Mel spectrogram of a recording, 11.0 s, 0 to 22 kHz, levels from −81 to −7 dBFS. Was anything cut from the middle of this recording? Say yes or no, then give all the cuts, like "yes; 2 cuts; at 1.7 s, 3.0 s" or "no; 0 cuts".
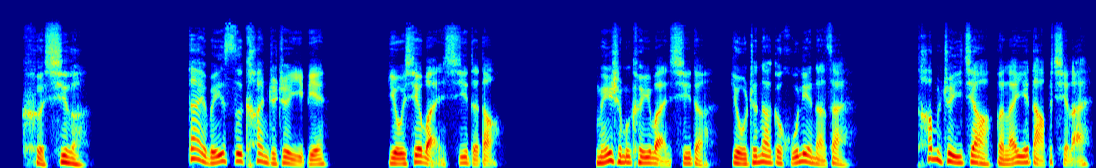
yes; 1 cut; at 7.3 s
